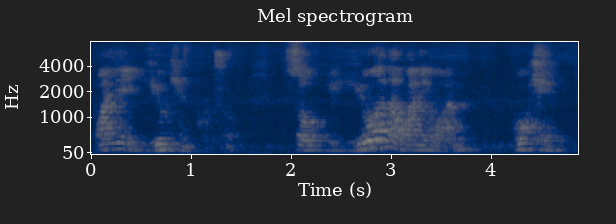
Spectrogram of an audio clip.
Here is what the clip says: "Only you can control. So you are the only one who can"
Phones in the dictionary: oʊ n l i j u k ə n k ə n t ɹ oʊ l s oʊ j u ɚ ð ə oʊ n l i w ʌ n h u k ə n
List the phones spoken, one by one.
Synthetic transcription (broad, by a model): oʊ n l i j u k ə n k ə t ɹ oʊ s oʊ j u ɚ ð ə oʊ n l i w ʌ n h u k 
